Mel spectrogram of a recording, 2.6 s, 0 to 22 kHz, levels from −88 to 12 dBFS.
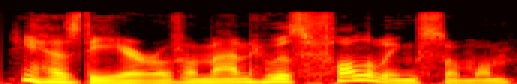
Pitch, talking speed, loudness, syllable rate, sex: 125 Hz, 280 wpm, -17 LUFS, 6.2 syllables/s, male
